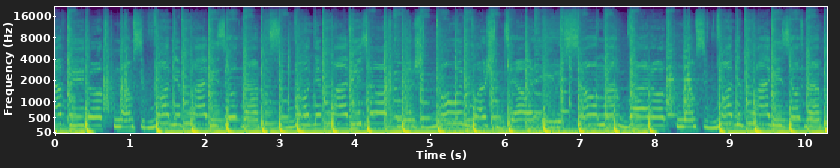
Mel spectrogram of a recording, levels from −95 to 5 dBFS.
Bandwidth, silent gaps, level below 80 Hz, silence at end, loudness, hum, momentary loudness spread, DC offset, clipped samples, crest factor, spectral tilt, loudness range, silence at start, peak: over 20 kHz; none; -12 dBFS; 0 s; -10 LUFS; none; 3 LU; 0.4%; under 0.1%; 8 dB; -5 dB/octave; 1 LU; 0 s; 0 dBFS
